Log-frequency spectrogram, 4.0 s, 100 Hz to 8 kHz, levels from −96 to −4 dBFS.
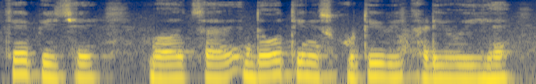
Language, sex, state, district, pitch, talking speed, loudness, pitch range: Hindi, male, Arunachal Pradesh, Lower Dibang Valley, 145 Hz, 165 wpm, -13 LUFS, 140-150 Hz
